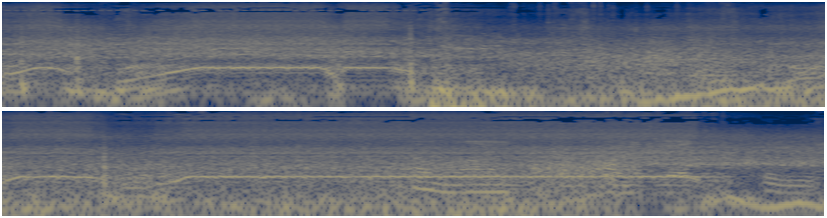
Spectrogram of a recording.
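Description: Tyres screech on the road surface.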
